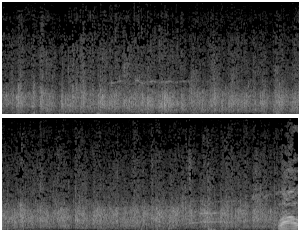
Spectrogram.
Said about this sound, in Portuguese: Uau, esses aplausos são para ela. Que legal. Essa é a minha amada.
